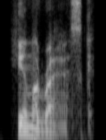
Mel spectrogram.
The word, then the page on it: humoresque: British English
